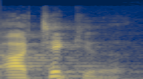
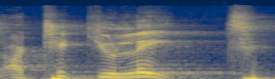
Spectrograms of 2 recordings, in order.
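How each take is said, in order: First: The word is slurred with sounds dropped. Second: The word is enunciated fully and clearly. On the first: The speaker calls it wrong. "you don't enunciate. If the word is articulate, you don't say articulate" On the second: The speaker calls it right. "It's articulate"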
